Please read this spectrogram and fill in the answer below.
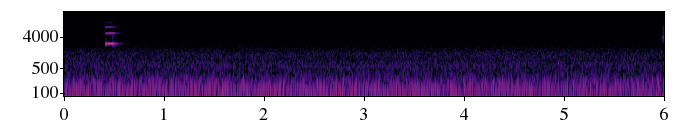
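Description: Barcode scanner giving one short, high beep about half a second in, the sign of a successful read of the printed barcode. A faint steady low hum runs underneath.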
